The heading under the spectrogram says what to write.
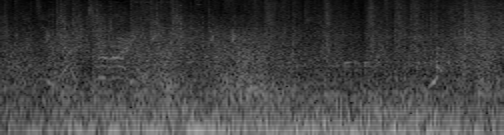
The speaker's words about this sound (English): As the smoke clears, fire rages in the building. Incessant gunfire peppers the walls of the embassy with bullet hits.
